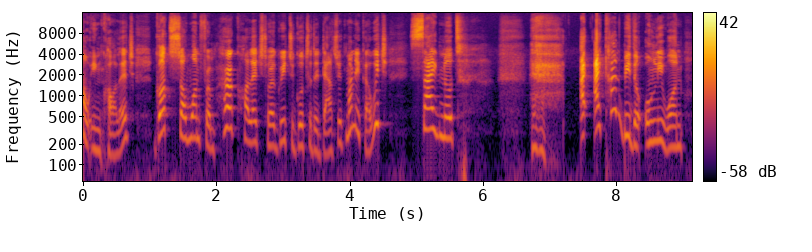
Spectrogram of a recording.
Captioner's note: sigh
